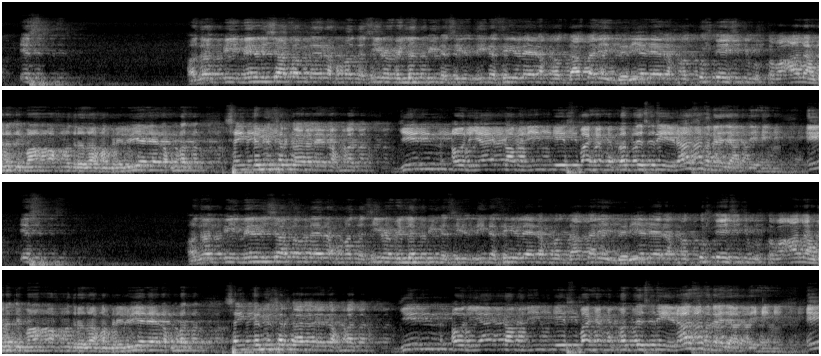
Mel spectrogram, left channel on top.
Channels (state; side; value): normal; both; correlation 0.11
